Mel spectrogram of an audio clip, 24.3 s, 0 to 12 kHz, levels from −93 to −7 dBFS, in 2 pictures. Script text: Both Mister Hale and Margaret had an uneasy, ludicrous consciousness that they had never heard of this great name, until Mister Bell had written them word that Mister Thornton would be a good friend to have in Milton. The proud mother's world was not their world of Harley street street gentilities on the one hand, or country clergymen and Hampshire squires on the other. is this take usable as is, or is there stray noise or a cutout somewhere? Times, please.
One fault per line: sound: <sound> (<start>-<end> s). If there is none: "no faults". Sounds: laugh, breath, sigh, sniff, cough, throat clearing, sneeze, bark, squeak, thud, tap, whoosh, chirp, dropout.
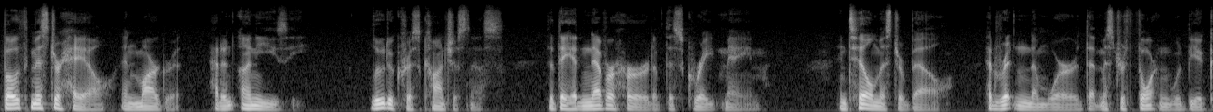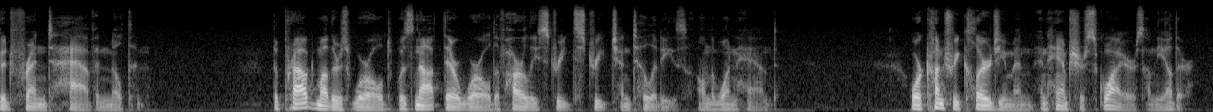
no faults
